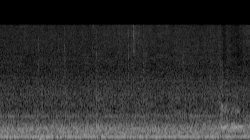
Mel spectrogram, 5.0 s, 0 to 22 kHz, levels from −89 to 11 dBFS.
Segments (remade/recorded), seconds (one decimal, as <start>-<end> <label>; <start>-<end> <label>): 0.0-3.0 recorded; 3.0-3.5 remade; 3.5-4.6 recorded; 4.6-5.0 remade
